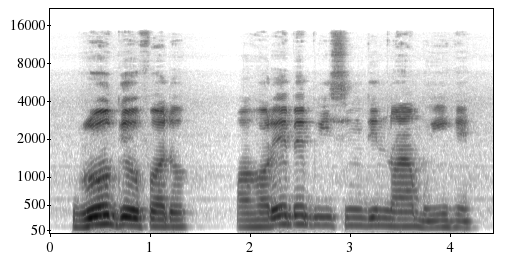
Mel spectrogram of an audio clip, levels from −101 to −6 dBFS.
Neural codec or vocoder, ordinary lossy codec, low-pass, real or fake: none; AAC, 96 kbps; 14.4 kHz; real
